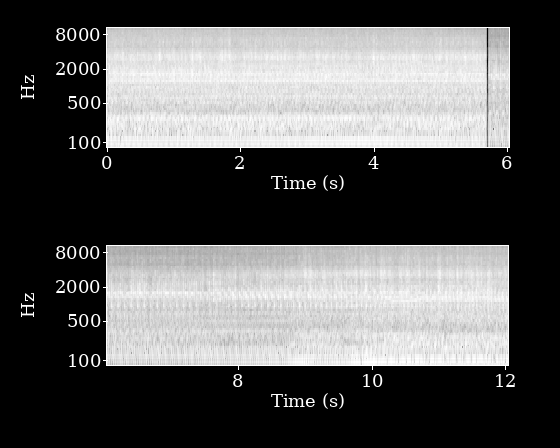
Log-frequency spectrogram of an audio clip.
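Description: Cold diesel idle with an uneven, lumpy beat about three to four pulses a second, settling as revs change; a misfire.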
